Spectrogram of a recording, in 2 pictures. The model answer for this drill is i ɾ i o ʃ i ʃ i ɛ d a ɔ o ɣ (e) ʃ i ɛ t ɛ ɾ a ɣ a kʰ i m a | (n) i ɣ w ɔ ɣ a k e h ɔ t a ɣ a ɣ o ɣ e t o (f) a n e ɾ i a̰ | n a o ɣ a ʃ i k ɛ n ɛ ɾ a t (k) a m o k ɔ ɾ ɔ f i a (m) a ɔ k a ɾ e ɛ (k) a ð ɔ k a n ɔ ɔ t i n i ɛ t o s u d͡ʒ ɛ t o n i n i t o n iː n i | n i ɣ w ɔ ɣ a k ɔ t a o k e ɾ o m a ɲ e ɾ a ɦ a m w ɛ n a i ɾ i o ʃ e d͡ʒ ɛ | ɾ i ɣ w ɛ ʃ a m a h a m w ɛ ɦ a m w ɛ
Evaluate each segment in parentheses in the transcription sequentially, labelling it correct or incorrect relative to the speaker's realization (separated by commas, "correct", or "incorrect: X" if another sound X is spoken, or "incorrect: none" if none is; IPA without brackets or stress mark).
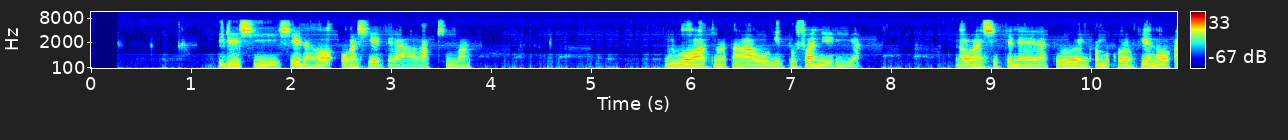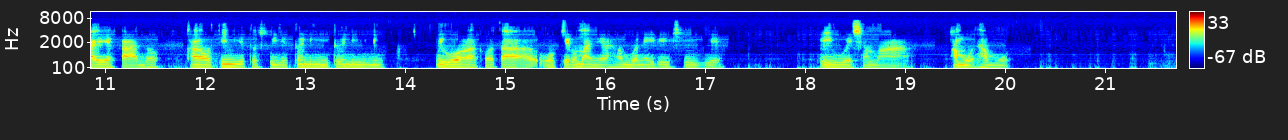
incorrect: a, correct, correct, correct, incorrect: n, correct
